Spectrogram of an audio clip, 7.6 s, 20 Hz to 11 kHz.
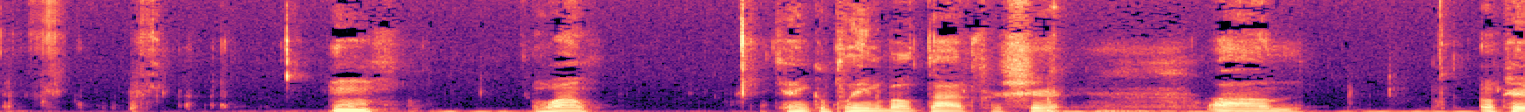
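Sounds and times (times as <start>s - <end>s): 
sipping and swallowing a cold drink: 0.0s - 1.7s
speech: 1.7s - 2.0s, 2.7s - 3.0s, 3.9s - 6.6s, 7.4s - 7.6s
loud satisfied voiced exhale after the drink: 5.4s - 6.1s.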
